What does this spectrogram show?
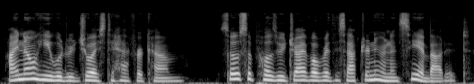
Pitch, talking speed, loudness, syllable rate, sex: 185 Hz, 255 wpm, -17 LUFS, 6.6 syllables/s, female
